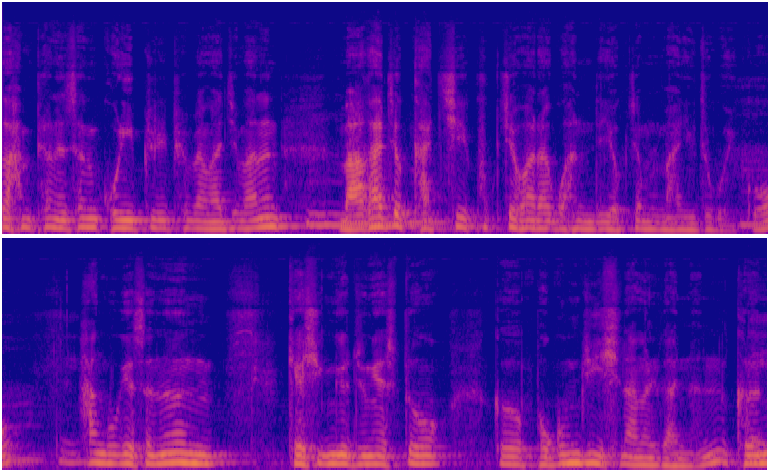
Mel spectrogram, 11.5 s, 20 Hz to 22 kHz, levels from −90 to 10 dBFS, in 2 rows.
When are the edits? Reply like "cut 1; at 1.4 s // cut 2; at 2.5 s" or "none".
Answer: none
